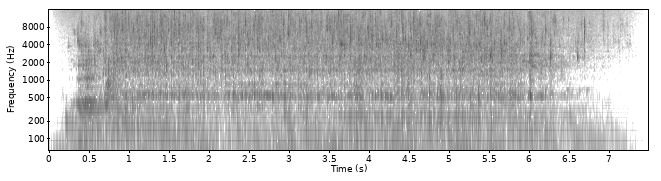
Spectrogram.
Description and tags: Recording of draining water through a sink tubes.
